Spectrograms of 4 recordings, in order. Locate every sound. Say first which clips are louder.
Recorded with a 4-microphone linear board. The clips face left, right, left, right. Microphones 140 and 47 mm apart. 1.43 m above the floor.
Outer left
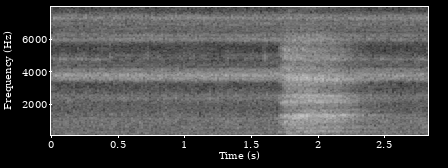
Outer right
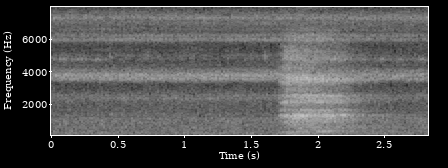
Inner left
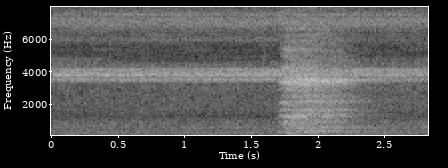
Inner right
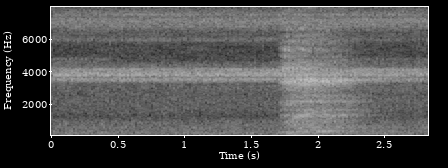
0.0 s an insect: outer right 1 dB, even; 5° right (ahead or behind), 4 m
1.7 s breathing: outer left 1 dB, inner left 2 dB; 40° left (ahead or behind), 2.5 m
